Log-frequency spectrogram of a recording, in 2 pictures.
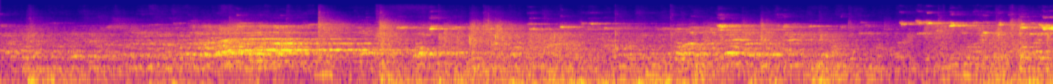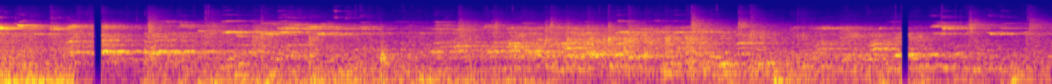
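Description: Indoor hockey game sounds echoing in a large sports hall: sharp clacks of sticks striking the ball and the ball hitting the side boards, players' shoes squeaking on the hall floor, and players calling out.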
